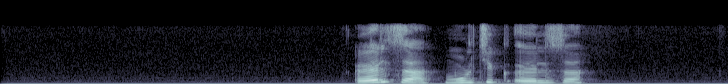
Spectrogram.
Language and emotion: Russian, positive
